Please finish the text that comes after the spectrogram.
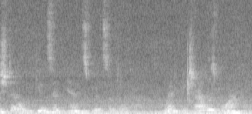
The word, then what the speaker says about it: tzedakah: That would be, when we talk about it, we say tzedaka. That's the Israeli pronunciation. By the way, words that come from Hebrew into Yiddish almost always have the accent moved back toward the beginning of the word.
